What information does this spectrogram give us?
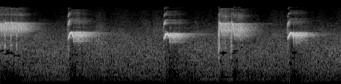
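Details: Cungkok bulbul recorded as training material for competition songbirds, with long 'bren' fills joined to 'ngepik' notes: short high buzzy bursts alternating with sharp sliding notes, about every half second, over a quiet background.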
